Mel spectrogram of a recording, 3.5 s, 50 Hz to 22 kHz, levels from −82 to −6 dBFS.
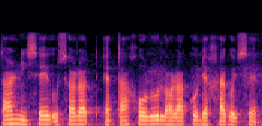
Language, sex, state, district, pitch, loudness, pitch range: Assamese, male, Assam, Kamrup Metropolitan, 120 Hz, -19 LUFS, 115-125 Hz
